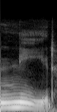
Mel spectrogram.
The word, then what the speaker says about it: knead: That initial K is always silent when it's followed by an N, and you have to know it for some very high-frequency words. We're talking about verbs like knead dough, knit a sweater, and common words like knife and know. So the pronunciation of need is identical to need.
